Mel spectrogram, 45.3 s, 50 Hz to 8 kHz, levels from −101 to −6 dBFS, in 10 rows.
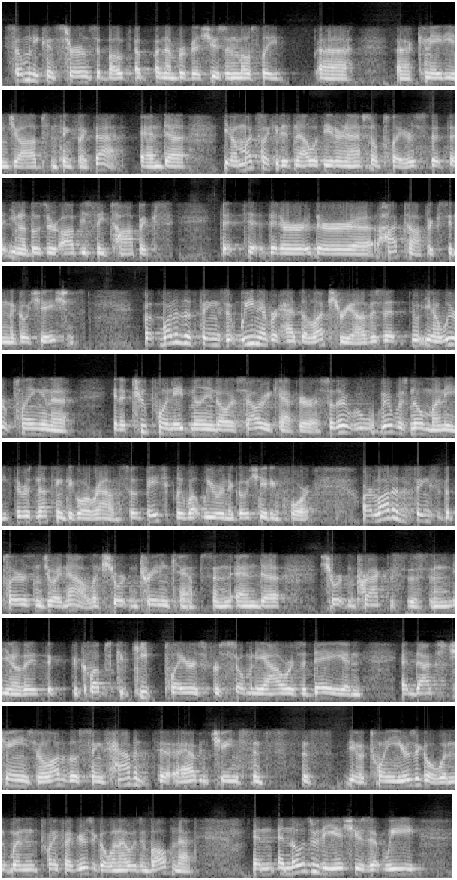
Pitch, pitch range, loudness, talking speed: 135 Hz, 130-145 Hz, -20 LUFS, 235 wpm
